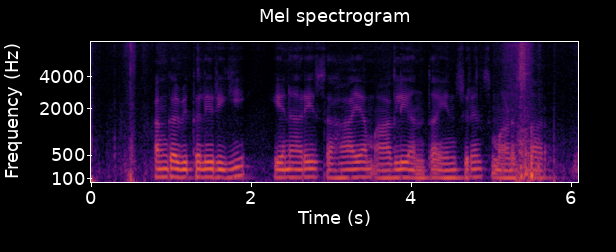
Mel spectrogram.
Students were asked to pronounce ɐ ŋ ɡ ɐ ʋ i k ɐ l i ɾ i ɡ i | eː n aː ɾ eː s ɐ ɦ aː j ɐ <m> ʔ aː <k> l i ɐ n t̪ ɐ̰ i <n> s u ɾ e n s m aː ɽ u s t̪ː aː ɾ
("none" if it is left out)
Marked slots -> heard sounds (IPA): m, ɡ, n

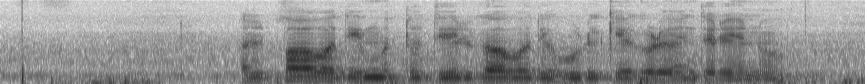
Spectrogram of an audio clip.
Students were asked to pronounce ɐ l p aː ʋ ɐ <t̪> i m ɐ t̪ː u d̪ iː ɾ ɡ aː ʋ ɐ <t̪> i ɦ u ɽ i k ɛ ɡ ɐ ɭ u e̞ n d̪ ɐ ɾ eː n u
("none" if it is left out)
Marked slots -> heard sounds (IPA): d̪, d̪

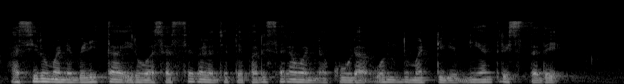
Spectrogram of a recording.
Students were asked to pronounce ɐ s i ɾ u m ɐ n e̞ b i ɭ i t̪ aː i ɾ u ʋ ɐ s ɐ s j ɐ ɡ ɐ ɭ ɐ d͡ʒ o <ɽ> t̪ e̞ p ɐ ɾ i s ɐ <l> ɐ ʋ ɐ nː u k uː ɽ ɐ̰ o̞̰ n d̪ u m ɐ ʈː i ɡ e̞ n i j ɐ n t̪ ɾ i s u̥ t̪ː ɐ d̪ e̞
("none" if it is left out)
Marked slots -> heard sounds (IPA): none, ɾ

